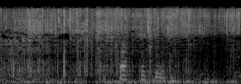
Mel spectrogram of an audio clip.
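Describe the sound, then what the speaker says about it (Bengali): Cabbage-based paneer frying in oil in a kadai gives a steady, close hiss of sizzling throughout, with a few soft crackles and light stirring scrapes. "আমি এটাকে একটু ভেজে নেব"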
